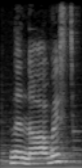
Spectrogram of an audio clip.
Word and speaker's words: ненависть: так люблю тебе ненавидіти запам'ятайте декілька слів ненавдіти ненависть ненависний Усі вони мають наголос на другий склад на літеру А і на нмт вам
